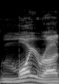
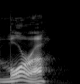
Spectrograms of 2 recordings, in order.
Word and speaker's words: Moira: It was enough for me to be like, okay, I know that this character's name is Moira, not Mora.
